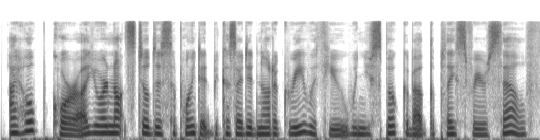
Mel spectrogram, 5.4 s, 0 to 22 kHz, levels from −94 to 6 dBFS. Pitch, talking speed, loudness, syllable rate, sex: 185 Hz, 255 wpm, -19 LUFS, 6.7 syllables/s, female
